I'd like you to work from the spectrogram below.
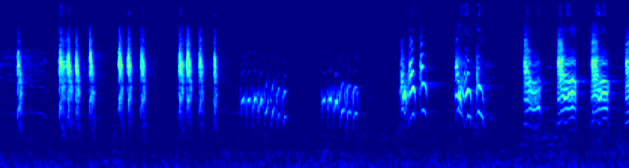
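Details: Warming-up song of a long-tailed shrike, a mix of harsh chattering bursts in quick groups, broken by two lower buzzy, grating phrases, then loud scratchy notes again.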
